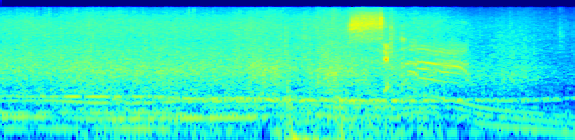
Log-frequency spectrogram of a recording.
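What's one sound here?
Several motorbike engines rev and whine loudly.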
